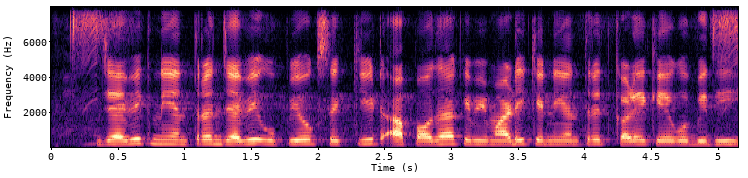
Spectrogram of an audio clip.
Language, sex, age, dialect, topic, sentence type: Magahi, female, 31-35, Western, agriculture, statement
